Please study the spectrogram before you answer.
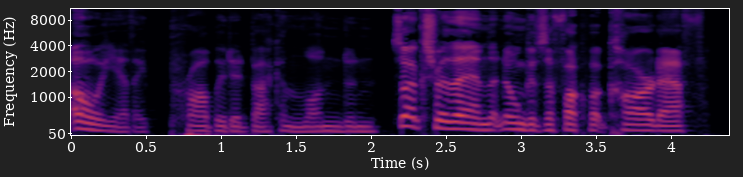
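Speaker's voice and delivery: ordinary talk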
